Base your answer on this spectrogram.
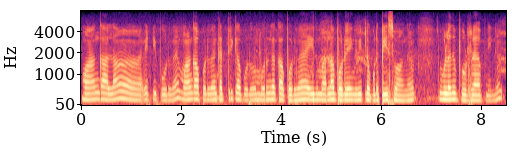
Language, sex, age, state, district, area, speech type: Tamil, female, 18-30, Tamil Nadu, Nagapattinam, rural, spontaneous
